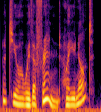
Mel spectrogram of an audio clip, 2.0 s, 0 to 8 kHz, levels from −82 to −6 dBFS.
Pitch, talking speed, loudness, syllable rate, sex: 155 Hz, 265 wpm, -15 LUFS, 6.2 syllables/s, male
